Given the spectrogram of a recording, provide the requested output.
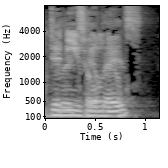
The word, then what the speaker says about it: Denis Villeneuve: the director is Denis Villeneuve. I think I said that right. – Denis Villeneuve. – Yeah, because he's French.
